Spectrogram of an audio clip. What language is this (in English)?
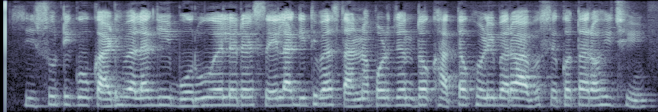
Odia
